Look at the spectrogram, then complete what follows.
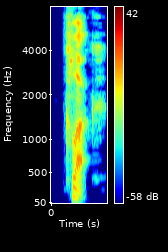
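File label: "cluck", Australian English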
